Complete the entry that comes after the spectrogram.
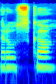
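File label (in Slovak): "Rusko", Slovak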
